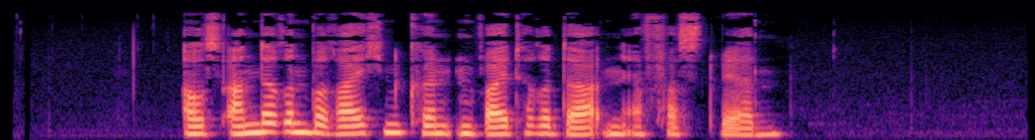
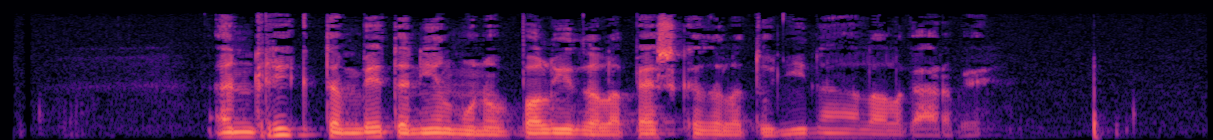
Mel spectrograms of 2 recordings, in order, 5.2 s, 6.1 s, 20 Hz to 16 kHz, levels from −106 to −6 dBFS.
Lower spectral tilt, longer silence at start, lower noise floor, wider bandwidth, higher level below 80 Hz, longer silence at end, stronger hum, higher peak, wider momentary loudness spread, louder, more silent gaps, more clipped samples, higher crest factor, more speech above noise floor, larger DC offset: first, -6 dB/octave vs -4.5 dB/octave; second, 0.95 s vs 1.1 s; about the same, -73 dBFS vs -74 dBFS; about the same, 11.5 kHz vs 11.5 kHz; first, -70 dBFS vs -78 dBFS; first, 1.25 s vs 0.55 s; neither; first, -6 dBFS vs -18 dBFS; second, 9 LU vs 18 LU; first, -23 LUFS vs -36 LUFS; neither; neither; about the same, 18 dB vs 20 dB; first, 51 dB vs 38 dB; neither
